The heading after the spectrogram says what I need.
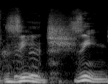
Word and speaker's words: Tzeentch: How do you pronounce that? Tzeentch.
